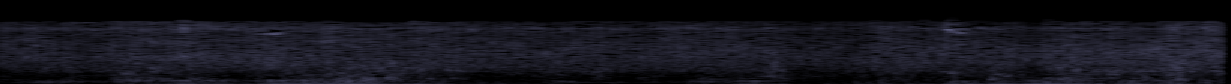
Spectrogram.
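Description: Car tyres hiss on the road at a distance.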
